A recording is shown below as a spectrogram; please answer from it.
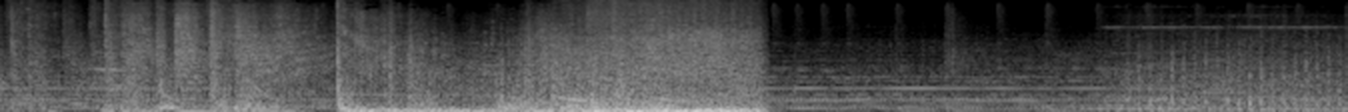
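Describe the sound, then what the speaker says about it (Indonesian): A helicopter's rotor thumps and engine roar build loudly, then cut to a quieter mechanical hum with faint clicks. "helikopter penyelamat datang"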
